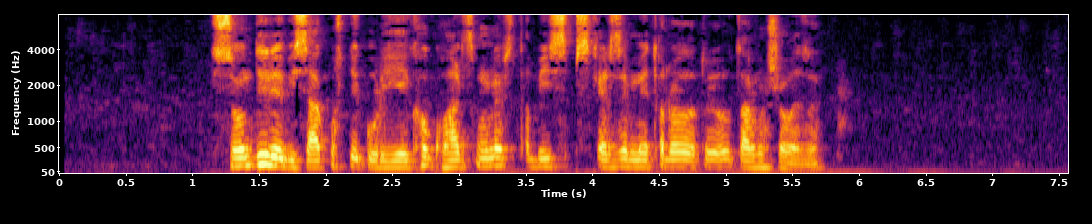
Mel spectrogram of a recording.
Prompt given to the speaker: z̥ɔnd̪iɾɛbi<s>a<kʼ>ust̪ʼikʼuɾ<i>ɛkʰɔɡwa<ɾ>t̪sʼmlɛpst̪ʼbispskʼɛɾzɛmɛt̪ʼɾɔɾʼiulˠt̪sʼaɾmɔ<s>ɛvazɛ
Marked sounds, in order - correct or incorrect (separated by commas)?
correct, correct, correct, correct, incorrect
